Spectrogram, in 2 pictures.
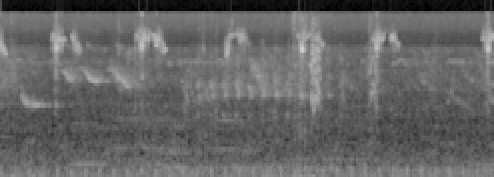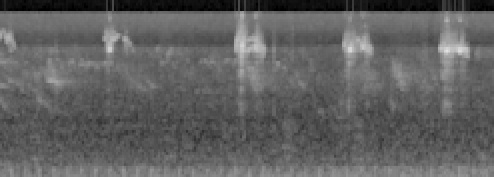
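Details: A parent house sparrow feeds a large blue caterpillar to its chick, which begs with short, high, thin chirps in scattered bursts, about one every second, over a steady low rumble.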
